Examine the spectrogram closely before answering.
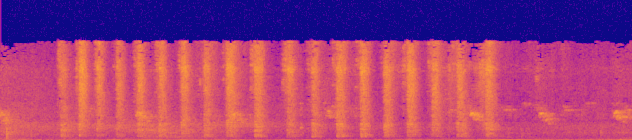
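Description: Hand trigger spray bottle squirting water onto a vinyl decal, about five quick hissing squirts a second for roughly four seconds, wetting the adhesive for a wet application.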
